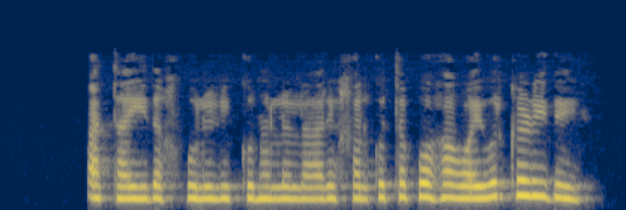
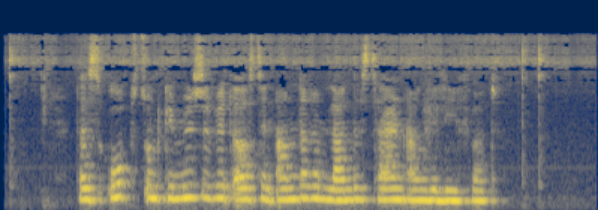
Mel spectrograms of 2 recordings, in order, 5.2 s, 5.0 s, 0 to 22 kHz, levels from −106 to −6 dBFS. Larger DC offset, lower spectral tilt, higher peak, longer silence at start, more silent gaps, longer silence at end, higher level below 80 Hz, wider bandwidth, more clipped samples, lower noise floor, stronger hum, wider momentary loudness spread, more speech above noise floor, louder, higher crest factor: neither; first, -8 dB/octave vs -4.5 dB/octave; second, -6 dBFS vs -2 dBFS; first, 0.75 s vs 0.05 s; neither; first, 0.35 s vs 0 s; second, -72 dBFS vs -58 dBFS; second, 5.8 kHz vs 11.5 kHz; neither; first, under -90 dBFS vs -38 dBFS; neither; second, 7 LU vs 12 LU; first, over 69 dB vs 21 dB; second, -22 LUFS vs -18 LUFS; about the same, 16 dB vs 16 dB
